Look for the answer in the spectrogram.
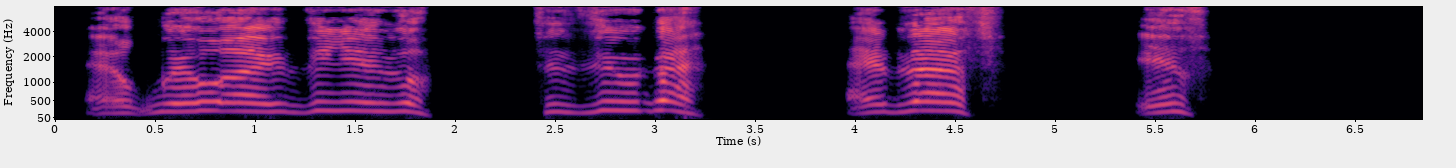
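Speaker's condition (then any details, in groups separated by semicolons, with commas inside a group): Cerebral palsy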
